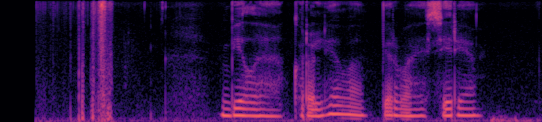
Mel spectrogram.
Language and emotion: Russian, sad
